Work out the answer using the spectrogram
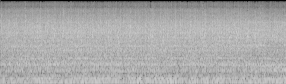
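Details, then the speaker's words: Chevy gasser engine running bad with a lumpy, uneven idle and a missing beat, because one spark plug wire was left off; an oil pressure fitting is also leaking. "Oh, it might just Oh, I probably figure out why it's running bad is it's got one plug wire off of it."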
